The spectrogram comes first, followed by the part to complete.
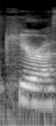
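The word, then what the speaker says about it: Ciara: one of the most common Irish names is Kira spelled c-i-a-r-a but if you wanted a different take on it you could spell it after the Kira islands and it's spelled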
